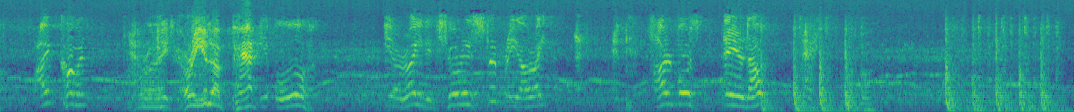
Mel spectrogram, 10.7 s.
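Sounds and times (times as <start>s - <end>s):
speech: 1.6s - 5.6s, 6.2s - 8.0s
sharp signal knocks rapped in an uneven pattern: 7.5s - 8.8s, 9.4s - 10.7s.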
